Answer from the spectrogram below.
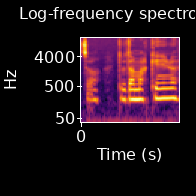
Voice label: "macyn", Welsh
